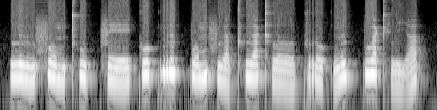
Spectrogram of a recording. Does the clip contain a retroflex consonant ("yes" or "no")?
no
